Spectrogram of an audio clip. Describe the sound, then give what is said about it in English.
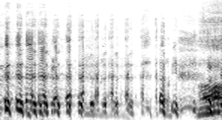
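Quick, choppy vocal sounds like chatter or chuckling, then a loud, strained, rasping vocal snore at the very end as a voice mimics a man's heavy sleep-apnea snoring. “You can hear in Phil's apnea from the other room. You hear him just like, ah.”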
